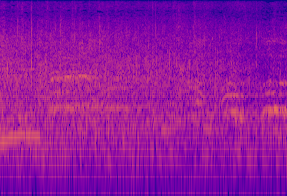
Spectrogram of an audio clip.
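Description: Players' shouts and calls on a soccer pitch over a steady wash of stadium crowd noise, with one sharp knock about half a second in.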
